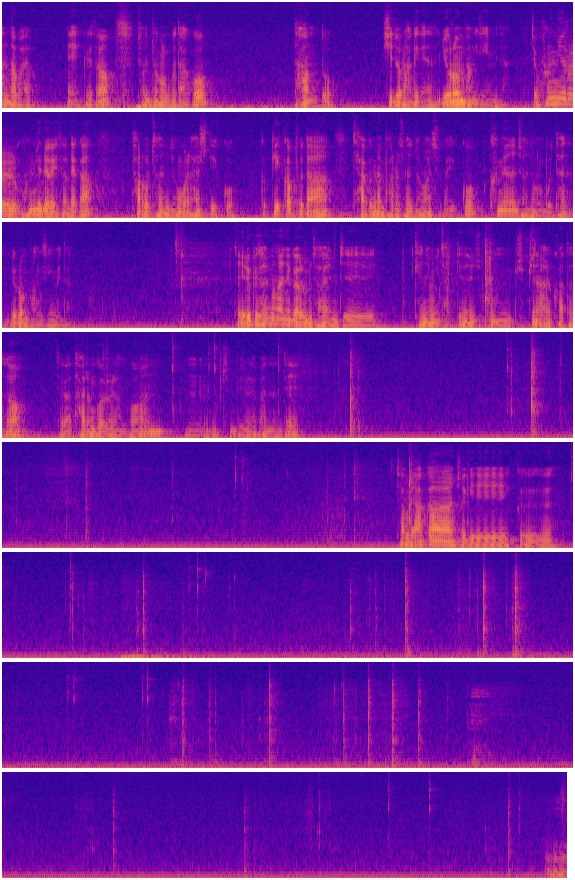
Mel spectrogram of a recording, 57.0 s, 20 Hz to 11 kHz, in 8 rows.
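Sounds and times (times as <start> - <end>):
steady low hum: 0.0 - 57.0
person speaking: 17.1 - 25.4, 32.8 - 35.8, 56.6 - 57.0
computer mouse clicks: 23.5 - 26.0, 27.7 - 28.8, 31.4 - 32.2, 35.6 - 38.7, 40.0 - 42.3, 43.6 - 43.9, 44.6 - 48.5, 53.8 - 57.0.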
